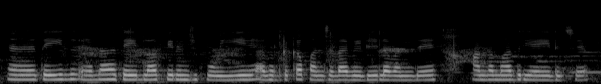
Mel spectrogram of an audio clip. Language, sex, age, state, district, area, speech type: Tamil, female, 18-30, Tamil Nadu, Namakkal, rural, spontaneous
